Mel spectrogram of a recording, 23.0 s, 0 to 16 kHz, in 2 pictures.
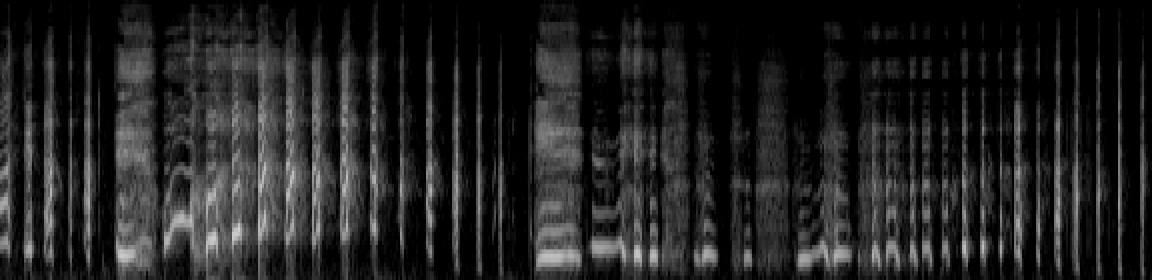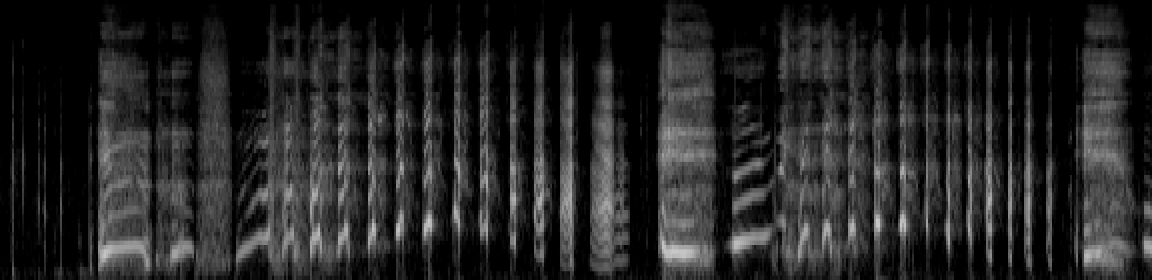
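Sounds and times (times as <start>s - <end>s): person laughing: 0.0s - 23.0s.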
